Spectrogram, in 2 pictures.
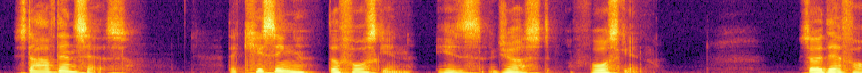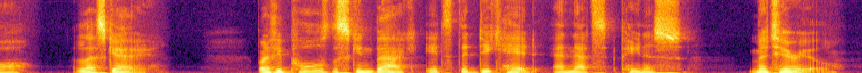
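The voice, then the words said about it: Nature documentary narrator voice. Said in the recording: “I should do that in my David Attenborough. I'll try my David Attenborough voice.”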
